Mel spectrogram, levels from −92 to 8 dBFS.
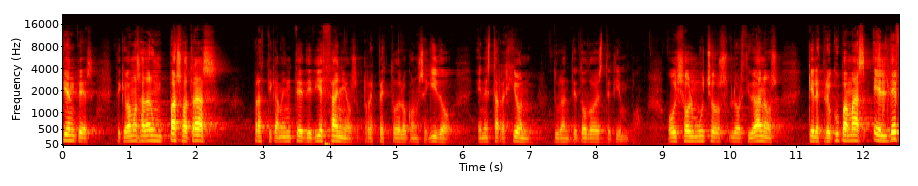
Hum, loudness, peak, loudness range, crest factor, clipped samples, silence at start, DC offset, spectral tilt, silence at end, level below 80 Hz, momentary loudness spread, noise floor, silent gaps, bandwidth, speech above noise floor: none; -24 LUFS; 0 dBFS; 9 LU; 24 dB; under 0.1%; 0 s; under 0.1%; -4 dB/octave; 0 s; -56 dBFS; 18 LU; -56 dBFS; none; 15.5 kHz; 32 dB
